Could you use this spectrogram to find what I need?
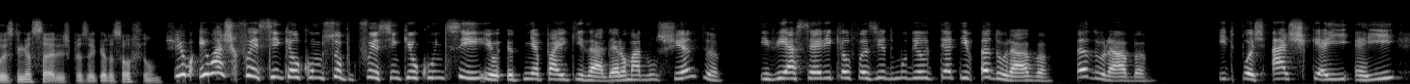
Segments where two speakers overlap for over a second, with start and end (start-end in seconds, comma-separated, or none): none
